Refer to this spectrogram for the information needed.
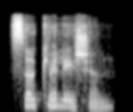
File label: "circulation", Indian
